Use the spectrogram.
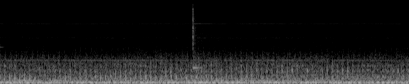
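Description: AH-94 stealth helicopter in VTOL VR flying with a steady, close, low rotor thrum and whine that stays constant, with one brief sharp click partway through.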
